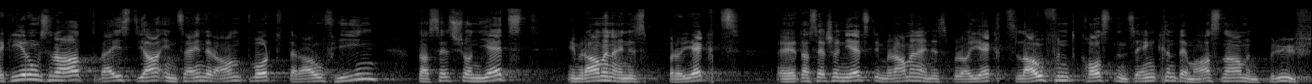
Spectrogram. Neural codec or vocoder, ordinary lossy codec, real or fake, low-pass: none; none; real; 14.4 kHz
